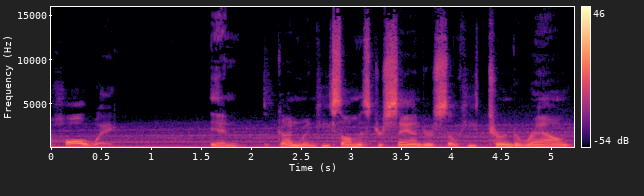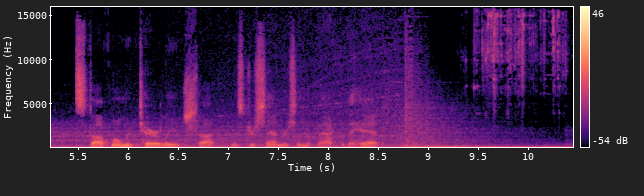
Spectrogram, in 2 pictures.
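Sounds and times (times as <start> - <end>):
low rumbling background: 0.0 - 10.4
speech: 0.2 - 0.8, 1.6 - 8.9
large ring of building keys jangling: 9.3 - 10.4.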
